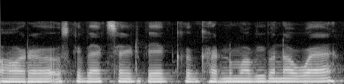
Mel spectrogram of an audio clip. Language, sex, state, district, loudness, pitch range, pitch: Hindi, male, Delhi, New Delhi, -11 LUFS, 130-135 Hz, 130 Hz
